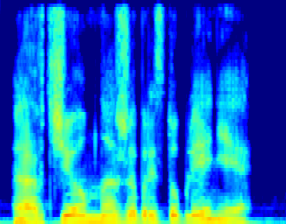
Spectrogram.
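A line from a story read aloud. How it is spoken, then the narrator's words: Loud question. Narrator (Russian): громко спросил Хила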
